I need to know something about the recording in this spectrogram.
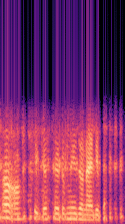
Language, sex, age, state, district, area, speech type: Assamese, female, 30-45, Assam, Morigaon, rural, conversation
